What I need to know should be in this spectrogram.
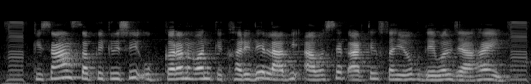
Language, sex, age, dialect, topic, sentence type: Magahi, female, 31-35, Western, agriculture, statement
